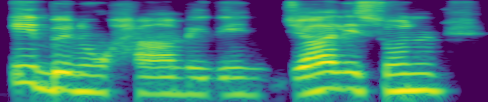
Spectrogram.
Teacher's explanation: this hamzatul wasl, which is coming in the beginning of the word, there's nothing before that, will be pronounced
